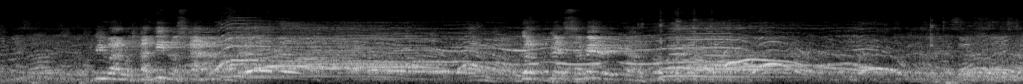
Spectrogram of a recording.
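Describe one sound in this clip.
A young man sings into a microphone over a loudspeaker.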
